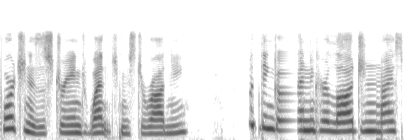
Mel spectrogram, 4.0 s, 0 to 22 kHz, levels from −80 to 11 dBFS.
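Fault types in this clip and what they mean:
Repeated packet loss (robotic sound): From 1.99 to 3.09 s the speech turns choppy and robotic, broken by four holes, the longest 174 ms, so nearly half of that stretch is patched sound rather than real speech. Packets kept going missing or arriving late, and each hole was filled by extending the last sound, about 486 ms in all, while about 480 ms of speech was lost outright. Roughly a tenth of a second came back rougher, rebuilt from error-correction copies.
Burst of packet loss: At 3.70 to 3.79 s a brief held buzz or fading hiss stands in for the speech, and the talk resumes slightly further on with a piece missing. A short run of consecutive packets was lost or arrived too late to play. The receiver kept the last sound going for 53 ms while turning it down, and about 60 ms of the original audio never arrived and is simply absent.
Lost packet rebuilt from error correction: Overlapping the end of that, from 3.76 to 3.82 s, about 60 ms sounds grainier and noisier than its surroundings, yet there is no audible gap. 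The packet for this stretch was lost, but the following packet carried a low-bitrate backup copy of it through Opus in-band forward error correction. The decoder played that copy instead, so the words continue but with coarser coding noise than the normal 32 kbps stream around it.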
